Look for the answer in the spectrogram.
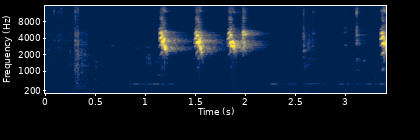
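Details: Long-tailed shrike song aimed at provoking a rival shrike to sing: a run of three loud, rasping, buzzy high notes about a third of a second apart, then a pause and another rasp, over a faint low hum.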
